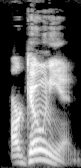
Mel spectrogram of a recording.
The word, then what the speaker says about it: Argonian: Argonian. That's what it is. Okay. You pronounce that like the lizard PEOPLE FROM ELDER.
